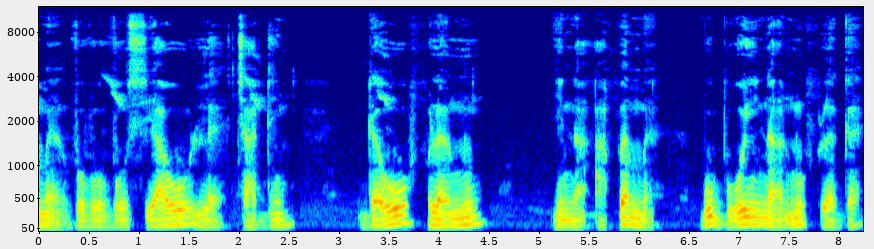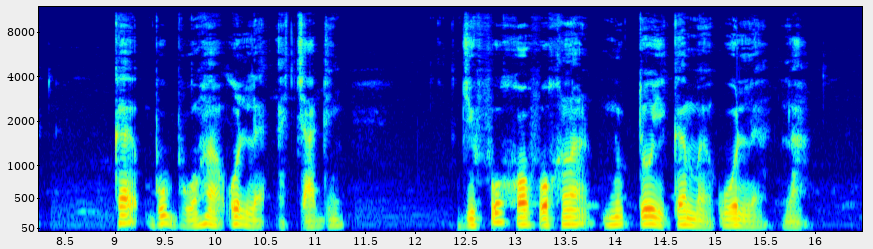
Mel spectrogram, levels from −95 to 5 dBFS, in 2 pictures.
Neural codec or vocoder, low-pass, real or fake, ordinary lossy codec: none; 10.8 kHz; real; AAC, 64 kbps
